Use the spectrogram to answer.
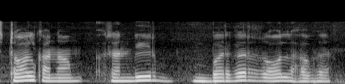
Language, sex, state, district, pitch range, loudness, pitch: Hindi, male, Arunachal Pradesh, Lower Dibang Valley, 150-170 Hz, -13 LUFS, 155 Hz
